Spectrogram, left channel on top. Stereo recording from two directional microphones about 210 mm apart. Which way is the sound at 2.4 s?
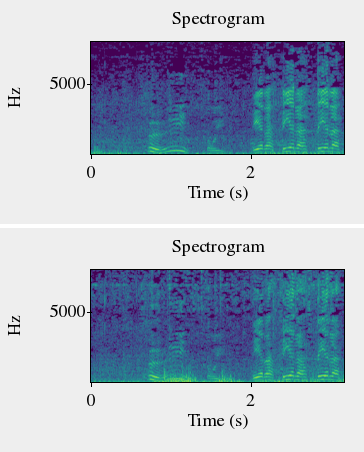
10° right (ahead or behind).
